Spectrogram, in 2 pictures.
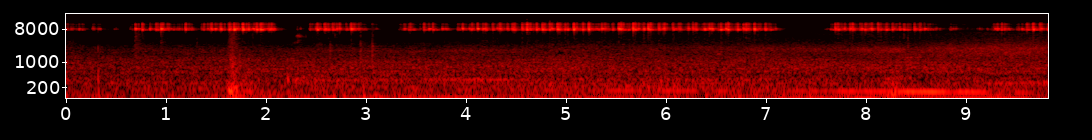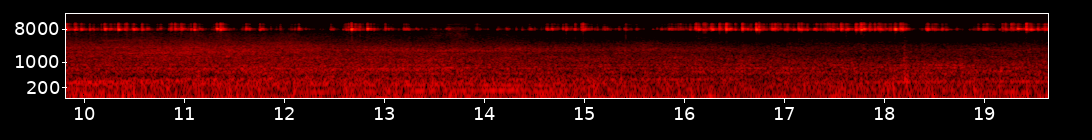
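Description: Wand toy rattling and jingling in quick continuous shakes as a cat bites and tugs at it, stopping briefly a few times.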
